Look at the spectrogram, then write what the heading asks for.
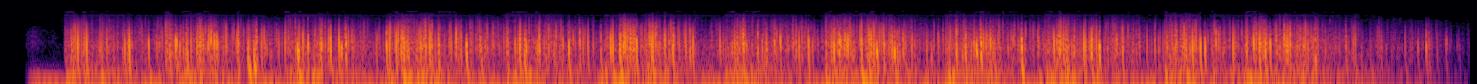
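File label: walking on snow Texture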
